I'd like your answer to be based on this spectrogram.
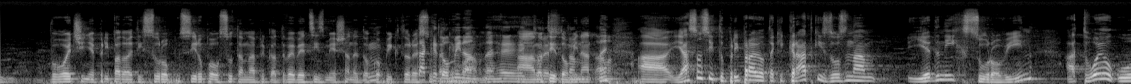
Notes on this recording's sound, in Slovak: Vznikol na festivale Učiaca sa Trnava v októbri 2021.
